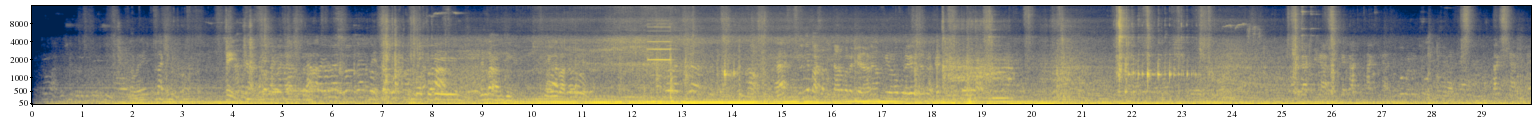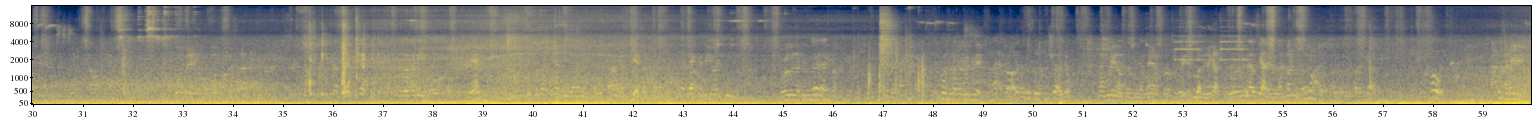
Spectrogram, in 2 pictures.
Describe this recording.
garbage man doing their work, talking, moving about their truck and another group of locals talking. (binaural)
